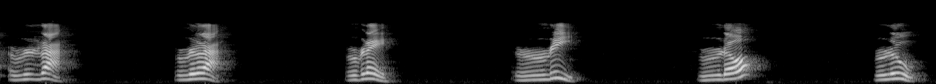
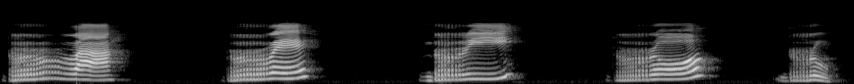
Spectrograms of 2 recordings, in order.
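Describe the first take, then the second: First: "ra. Ra. Re. Ri. Ro. Ru." with a soft, short r; soft R syllables. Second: "Ra. Re. Ri. Ro. Ru." with a long rolled r; strong R syllables. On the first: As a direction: say each "ra, re, ri, ro, ru" with a light r. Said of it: "Lo vamos a hacer suave". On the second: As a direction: trill hard into each "Ra, Re, Ri, Ro, Ru". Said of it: "si lo queremos hacer fuerte". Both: Shown as a demonstration.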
